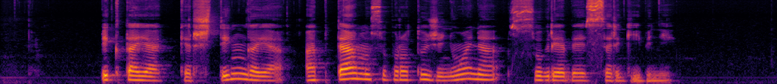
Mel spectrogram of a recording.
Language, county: Lithuanian, Marijampolė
